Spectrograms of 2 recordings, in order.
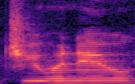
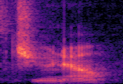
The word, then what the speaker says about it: Juneau: a fun fact um if you look at it it looks like juvenile because the way it's spelt but it's juno so after that brief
